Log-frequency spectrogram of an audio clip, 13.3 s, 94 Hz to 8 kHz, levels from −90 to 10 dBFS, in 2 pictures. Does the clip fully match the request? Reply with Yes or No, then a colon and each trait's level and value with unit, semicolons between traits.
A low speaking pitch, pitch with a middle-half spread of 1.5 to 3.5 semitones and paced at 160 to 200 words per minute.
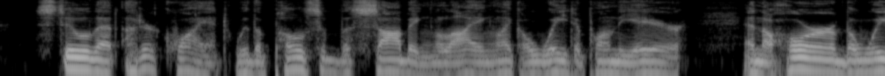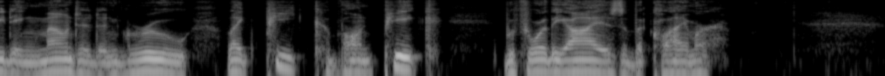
Yes: low, 115 Hz; average, 2.7 semitones; average, 165 wpm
